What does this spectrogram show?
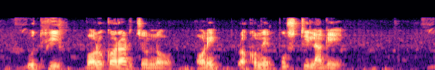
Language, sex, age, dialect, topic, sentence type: Bengali, male, 41-45, Standard Colloquial, agriculture, statement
